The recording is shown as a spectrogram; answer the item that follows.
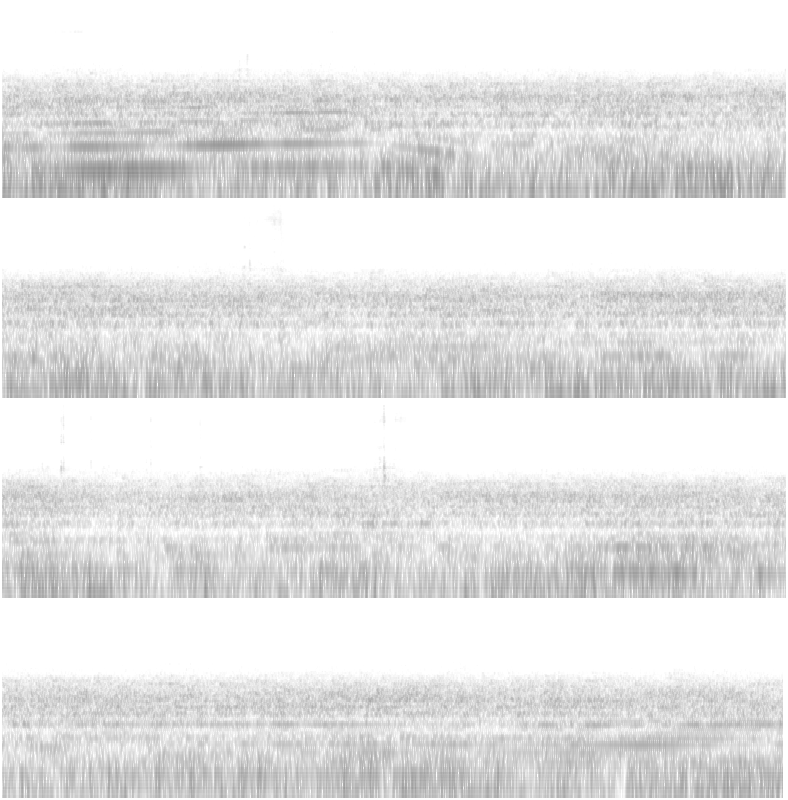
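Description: Steady rumble of distant road traffic, with a few brief clicks around the middle.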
